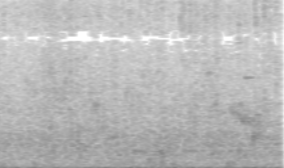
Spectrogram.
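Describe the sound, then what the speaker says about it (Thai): Steady rain falls in a dense, even patter, close and continuous for the whole stretch with no voices. "บรรยากาศที่ฝนตกนะคะครึ้มฟ้าครึ้มฝนนะคะ"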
